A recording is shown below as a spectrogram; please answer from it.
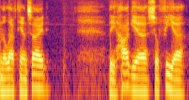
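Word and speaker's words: Hagia Sophia: left- hand side the Haya Sophia MOS it could be pronounced haia Sophia mosque and this is in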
